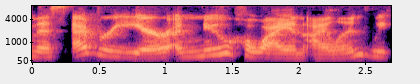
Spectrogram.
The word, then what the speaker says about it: Hawaii: in the islands of Hawaii did I say it right I hope I said it right the w is a V correct okay so what we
